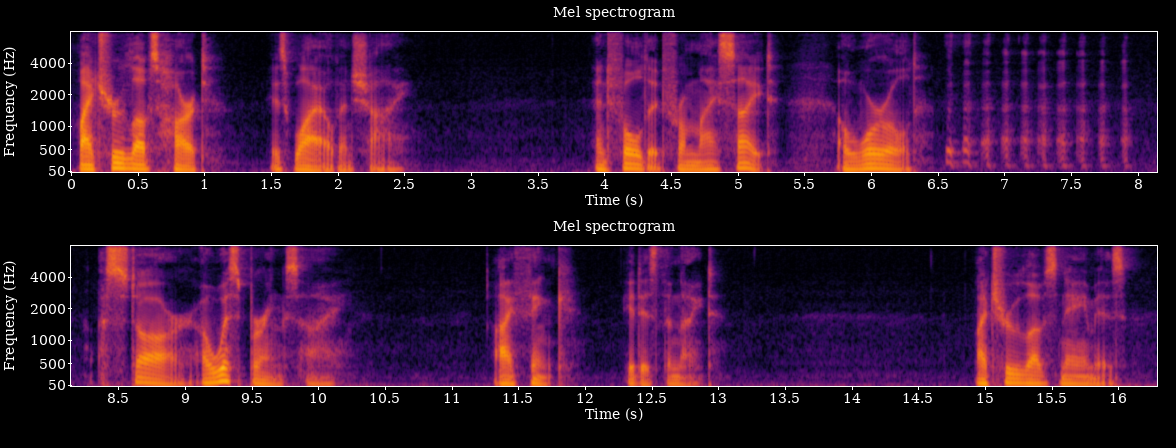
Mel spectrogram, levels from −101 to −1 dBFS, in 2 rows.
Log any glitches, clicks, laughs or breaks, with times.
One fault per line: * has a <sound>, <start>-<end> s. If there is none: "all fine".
* has a laugh, 6.5-8.1 s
